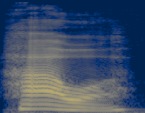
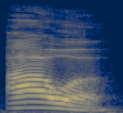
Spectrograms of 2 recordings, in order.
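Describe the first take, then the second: First: The word starts with an audible H sound. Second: The word starts with a vowel sound, no H. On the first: "how do you even say it with H?" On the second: "drop the H"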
